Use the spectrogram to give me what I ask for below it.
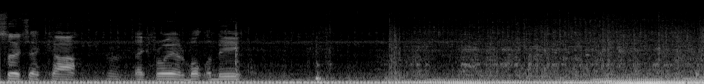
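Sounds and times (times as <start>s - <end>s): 
car engine at full revs lurching and sliding through sand: 0.0s - 7.0s.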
